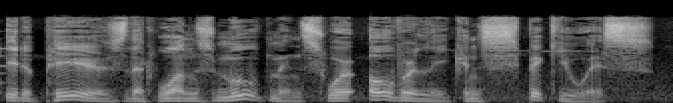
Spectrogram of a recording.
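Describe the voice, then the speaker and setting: A pompous bandit henchman, fairly low in pitch. His florid archaic lines are lively and theatrical in game-villain style, with faint noise behind. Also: measured pace. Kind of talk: video game villain acting.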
